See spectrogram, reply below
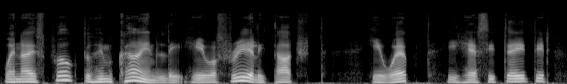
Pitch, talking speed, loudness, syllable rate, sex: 120 Hz, 150 wpm, -19 LUFS, 4.5 syllables/s, male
